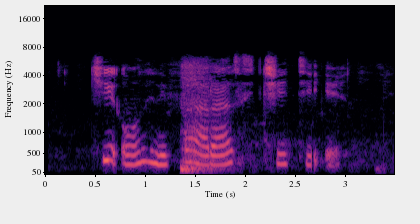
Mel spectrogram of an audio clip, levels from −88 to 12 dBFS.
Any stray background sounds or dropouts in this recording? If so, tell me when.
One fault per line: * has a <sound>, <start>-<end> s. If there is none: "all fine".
* has a dropout, 2.7-2.7 s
